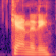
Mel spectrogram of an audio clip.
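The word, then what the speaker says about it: Canady: Uh you can watch Niger Nigeri Kennedy. Yeah. Did I say her name right? You did. Kennedy.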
